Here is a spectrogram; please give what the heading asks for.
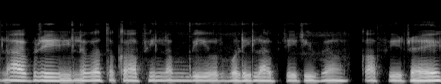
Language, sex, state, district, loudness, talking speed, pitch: Bhojpuri, female, Uttar Pradesh, Ghazipur, -17 LUFS, 165 wpm, 175 Hz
